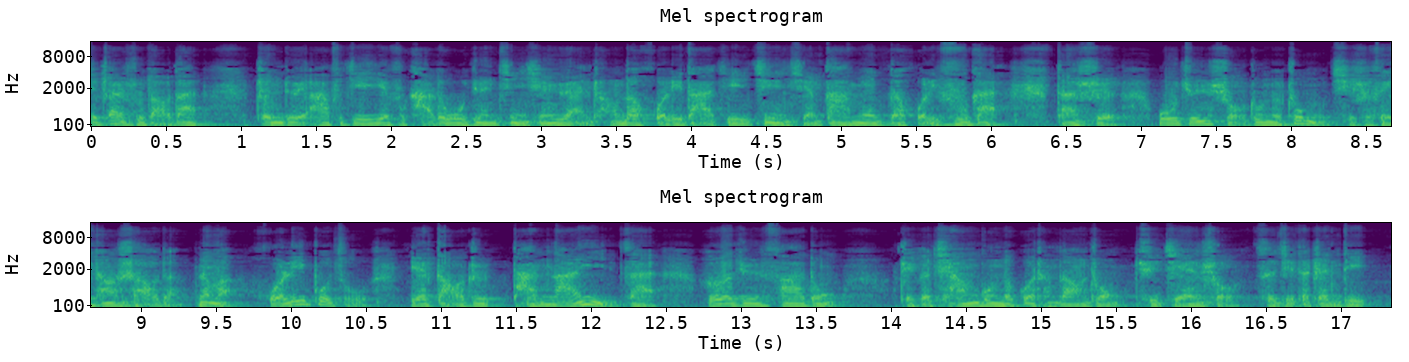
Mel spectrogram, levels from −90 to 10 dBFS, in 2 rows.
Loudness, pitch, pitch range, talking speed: -17 LUFS, 95 Hz, 85-100 Hz, 285 characters per minute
